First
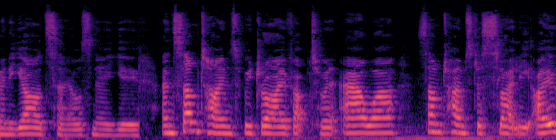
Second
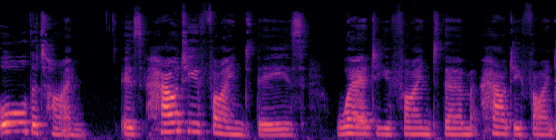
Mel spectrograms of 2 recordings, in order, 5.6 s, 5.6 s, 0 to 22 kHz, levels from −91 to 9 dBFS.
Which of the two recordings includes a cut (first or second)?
first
